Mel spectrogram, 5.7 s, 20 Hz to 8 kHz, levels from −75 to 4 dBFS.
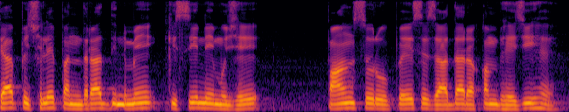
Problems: background sounds at intervals, low volume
